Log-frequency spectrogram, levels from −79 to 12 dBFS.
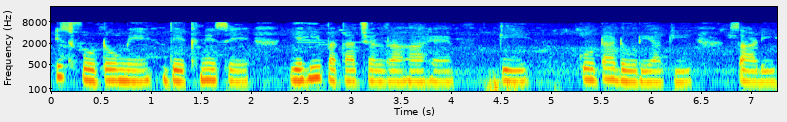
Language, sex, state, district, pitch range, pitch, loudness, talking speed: Hindi, female, Rajasthan, Bikaner, 160-180 Hz, 170 Hz, -17 LUFS, 130 wpm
